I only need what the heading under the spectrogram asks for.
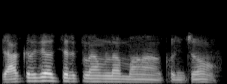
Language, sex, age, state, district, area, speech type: Tamil, male, 30-45, Tamil Nadu, Kallakurichi, rural, conversation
